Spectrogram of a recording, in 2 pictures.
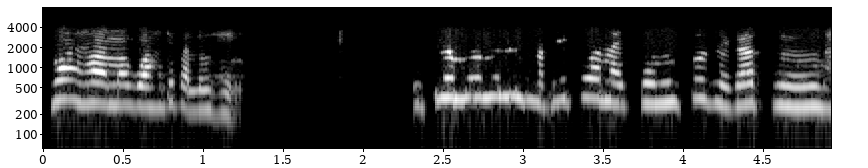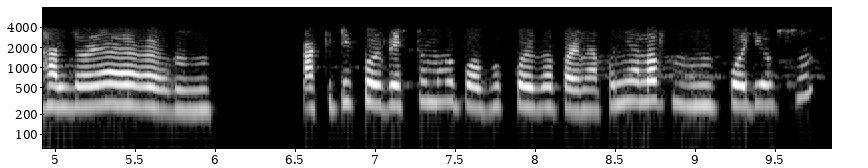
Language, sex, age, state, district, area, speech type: Assamese, female, 18-30, Assam, Golaghat, rural, conversation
